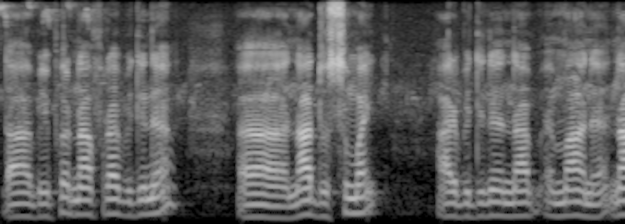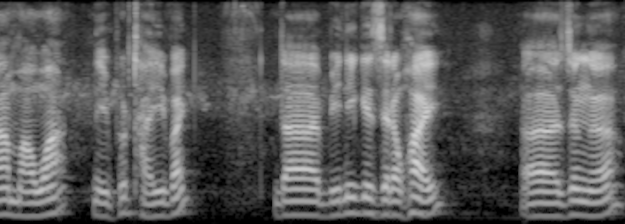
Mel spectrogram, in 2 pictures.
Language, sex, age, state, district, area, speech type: Bodo, male, 30-45, Assam, Udalguri, rural, spontaneous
